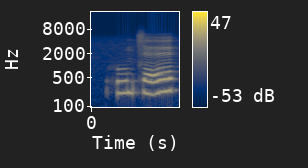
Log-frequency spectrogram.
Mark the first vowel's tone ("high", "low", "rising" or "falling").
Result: low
